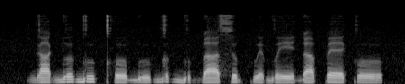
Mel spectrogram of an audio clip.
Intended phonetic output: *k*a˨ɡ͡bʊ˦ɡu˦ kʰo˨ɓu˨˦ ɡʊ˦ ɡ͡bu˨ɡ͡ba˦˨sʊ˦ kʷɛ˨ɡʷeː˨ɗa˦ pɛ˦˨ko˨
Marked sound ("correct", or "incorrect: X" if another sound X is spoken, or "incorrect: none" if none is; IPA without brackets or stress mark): incorrect: ɡ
